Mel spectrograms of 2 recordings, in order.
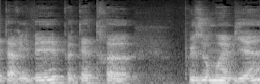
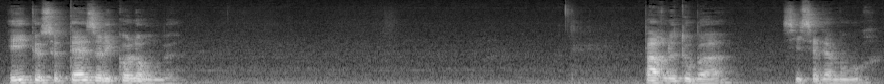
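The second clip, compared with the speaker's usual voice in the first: poem recitation; 2 semitones lower than usual. Acted. Teacher giving verses for learners to repeat, measured recitation. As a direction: recite line by line, leaving room to repeat.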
